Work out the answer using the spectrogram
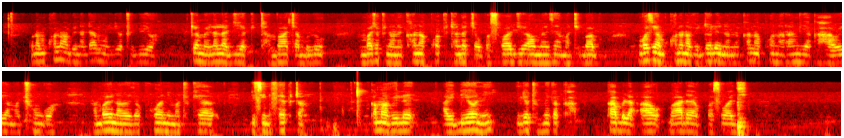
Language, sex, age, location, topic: Swahili, male, 18-24, Nairobi, health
